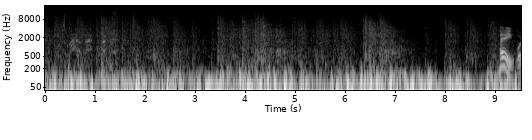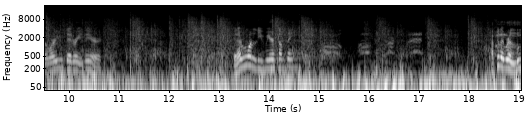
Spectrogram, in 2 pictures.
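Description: Pistol shots fire rapidly again and again.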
